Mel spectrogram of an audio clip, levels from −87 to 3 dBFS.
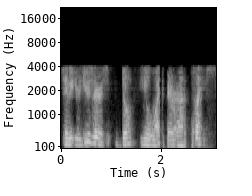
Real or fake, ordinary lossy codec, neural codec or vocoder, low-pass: fake; AAC, 16 kbps; codec, 44.1 kHz, 0.9 kbps, DAC; 7.2 kHz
